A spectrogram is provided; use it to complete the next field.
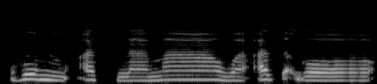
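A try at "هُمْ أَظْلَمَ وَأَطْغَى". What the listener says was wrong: bagus tapi ma-nya pendek. Hum azlama wa lama wa altogo. Kalau kakak tadi azlama panjang, jangan pendek ya.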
